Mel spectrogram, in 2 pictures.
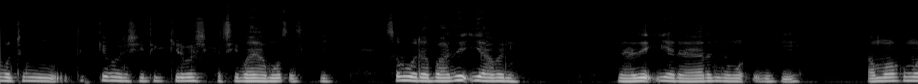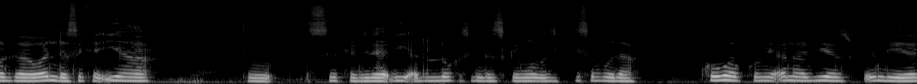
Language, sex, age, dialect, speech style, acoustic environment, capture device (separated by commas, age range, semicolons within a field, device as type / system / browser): Hausa, male, 25-34, Nigeria - Kano, happy; excited; focused, nature; silence, mobile / Linux / Chrome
